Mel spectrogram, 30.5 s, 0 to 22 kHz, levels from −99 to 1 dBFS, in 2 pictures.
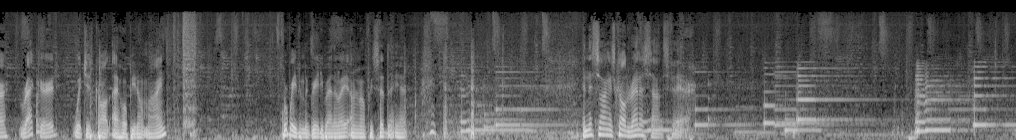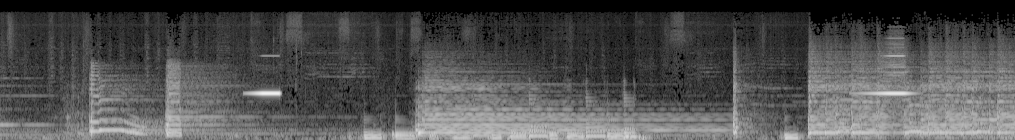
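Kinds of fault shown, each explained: Loudspeaker feedback squeal: microphone re-amplifying its own loudspeaker, so a 1.4 kHz tone swells at 18.89 s and 27.98 s; spectrogram shows one bright horizontal line, waveform envelope ballooning.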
